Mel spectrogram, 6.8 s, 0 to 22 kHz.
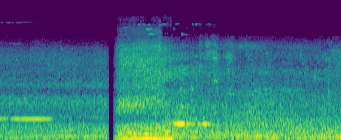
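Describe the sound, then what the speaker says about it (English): A New Flyer number 3 city bus passes close by at a Norwalk, Connecticut train station with a swelling engine roar and road rumble, then a steady traffic drone. "Here goes the number 3 bus."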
